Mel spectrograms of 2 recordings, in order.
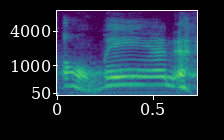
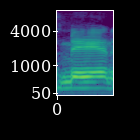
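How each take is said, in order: First: High, exasperated oh man; dismayed oh man. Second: Said in the usual way. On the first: Shown as a demonstration. Pastor showing what Jesus did not mean, a high exasperated oh man. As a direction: sigh it out as a complaint, high. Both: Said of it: "it's not like".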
